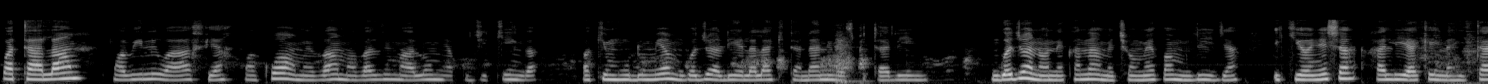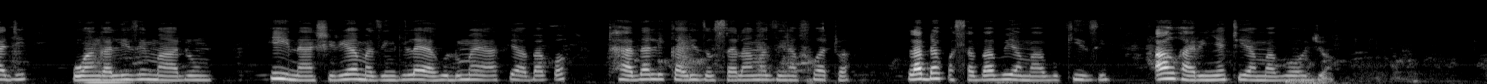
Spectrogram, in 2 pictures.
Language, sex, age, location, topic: Swahili, female, 18-24, Nairobi, health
